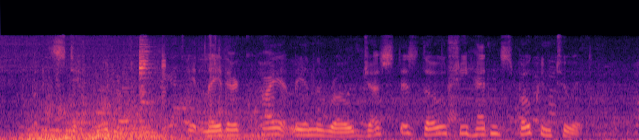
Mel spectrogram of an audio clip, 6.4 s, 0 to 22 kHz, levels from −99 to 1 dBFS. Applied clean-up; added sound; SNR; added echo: none; Subway, metro, underground + Guitar; 0 dB; none.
